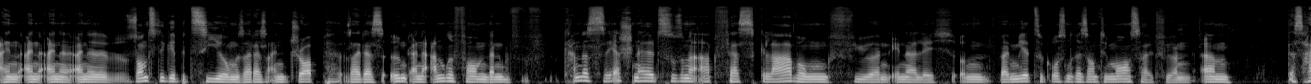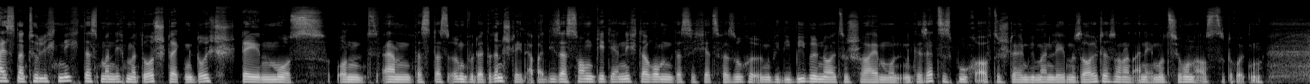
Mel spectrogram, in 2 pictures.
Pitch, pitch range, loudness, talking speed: 120 Hz, 115-130 Hz, -22 LUFS, 190 wpm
